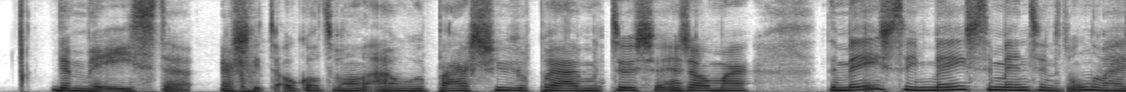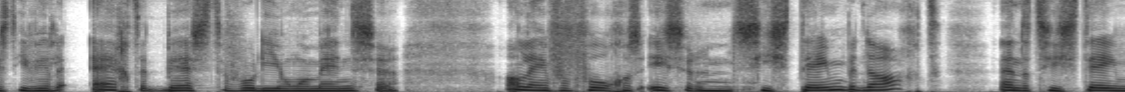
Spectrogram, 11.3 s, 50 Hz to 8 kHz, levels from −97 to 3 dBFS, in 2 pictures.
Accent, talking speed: Dutch, 225 wpm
